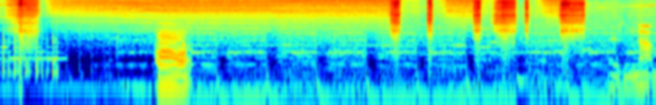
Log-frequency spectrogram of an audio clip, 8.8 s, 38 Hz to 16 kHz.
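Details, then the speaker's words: Twin-turbo 4.6 2-valve Mustang, forged build, about 3,000 miles: intake pressure-tested, short sharp air hiss bursts with little pressure holding; boost leak from dry-rotted intake part. "pressure into this there's not much air pressure going into an RDC leaking out of here now this is my problem"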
